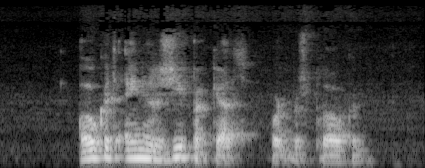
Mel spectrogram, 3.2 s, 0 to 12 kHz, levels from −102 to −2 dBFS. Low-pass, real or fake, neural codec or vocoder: 10.8 kHz; real; none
